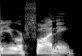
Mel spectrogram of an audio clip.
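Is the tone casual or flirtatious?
casual. It sounds casual and matter-of-fact. A man is giving a friendly compliment. "if a straight male comedian is approached or anything by a straight man, it's usually like"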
